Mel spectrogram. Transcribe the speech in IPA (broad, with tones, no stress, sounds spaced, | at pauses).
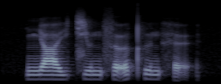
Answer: ɲ aː˧ j t͡ɕ ɨ˧ n s ə̰ː˧˥ t̪ʰ ɨ˧ n h ɛ̰˧˨ ʔ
